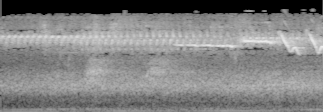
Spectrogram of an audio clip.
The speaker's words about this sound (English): So that's the song. Yeah. I mean, I would guess the white-crowned sparrow. That's what it is, yeah.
